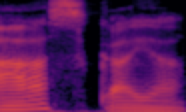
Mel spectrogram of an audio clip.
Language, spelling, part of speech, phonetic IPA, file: German, Aasgeier, noun, [ˈaːsˌɡaɪ̯ɐ], De-Aasgeier.ogg
- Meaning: 1. vulture (especially the Egyptian vulture or the griffon vulture) 2. vulture in the figurative sense, one who profits off of the suffering of others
